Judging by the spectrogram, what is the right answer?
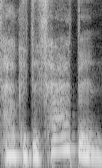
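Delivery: ordinary delivery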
